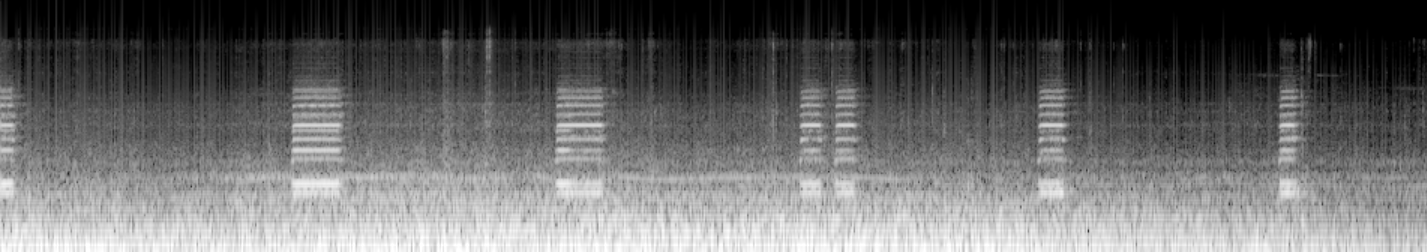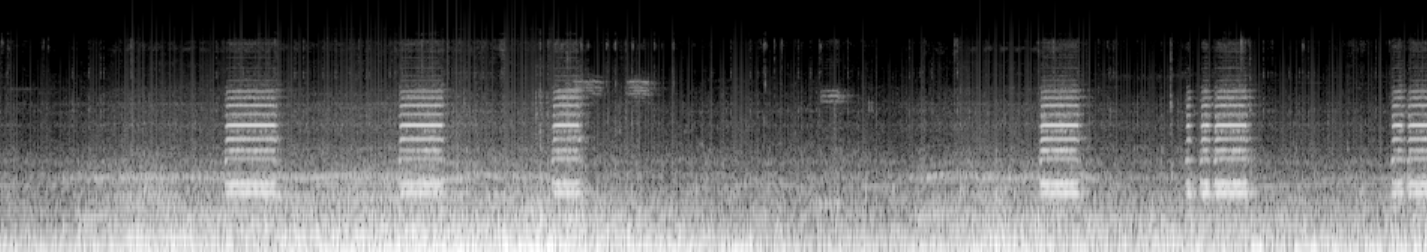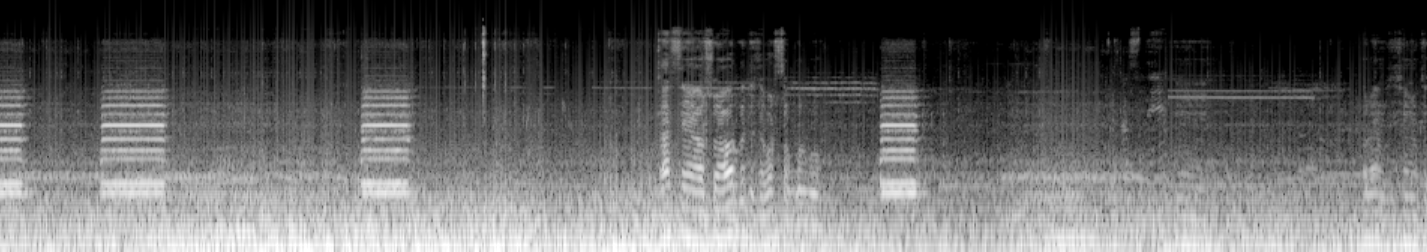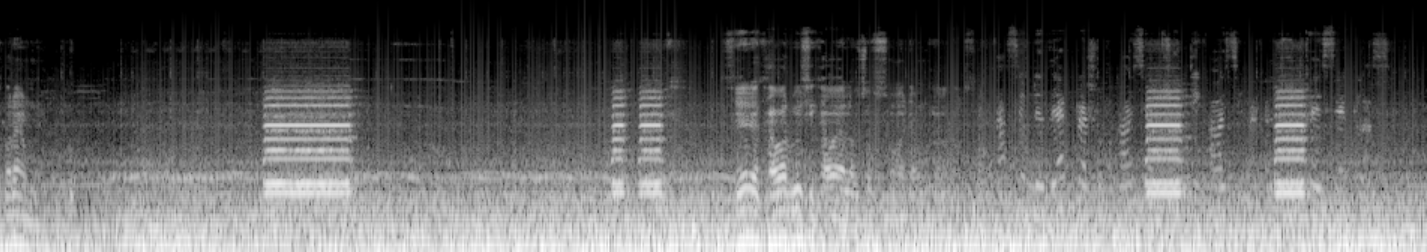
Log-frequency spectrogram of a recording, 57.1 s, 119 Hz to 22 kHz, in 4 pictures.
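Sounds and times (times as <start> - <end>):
car horn tooting: 0.0 - 0.3, 2.9 - 3.6, 5.5 - 6.2, 7.9 - 8.7, 10.4 - 10.8, 12.7 - 13.2, 16.4 - 17.2, 18.2 - 18.9, 19.7 - 20.9, 24.6 - 25.2, 26.0 - 26.9, 28.1 - 30.4, 32.1 - 32.8, 36.2 - 37.9, 40.1 - 42.0, 45.3 - 46.5, 48.8 - 49.6, 54.1 - 56.1
car driving slowly: 0.0 - 57.0.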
